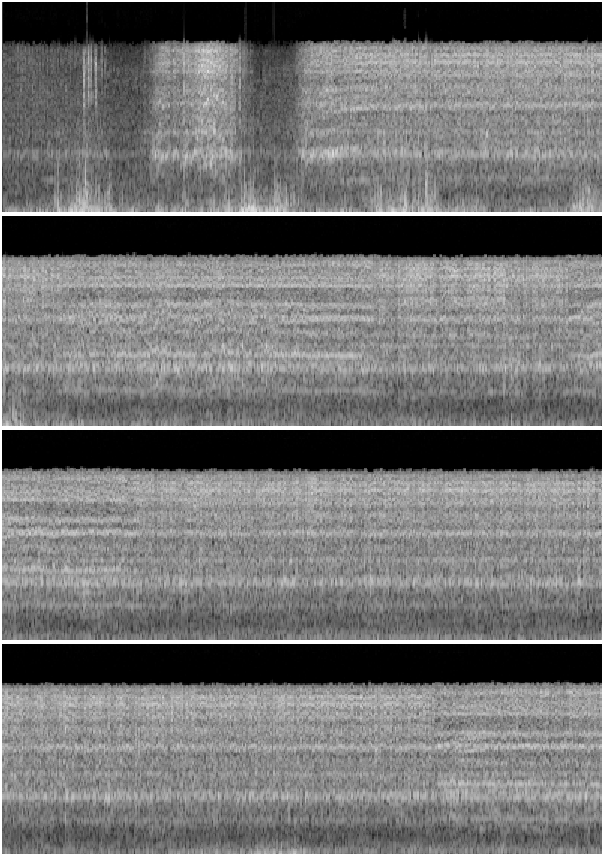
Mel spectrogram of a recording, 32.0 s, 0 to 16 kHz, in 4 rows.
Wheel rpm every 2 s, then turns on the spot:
20, 40, 140, 160, 160, 160, 160, 160, 160, 160, 160, 160, 160, 160, 160, 160.
none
